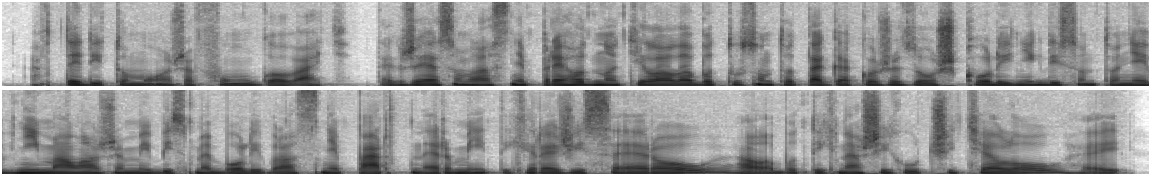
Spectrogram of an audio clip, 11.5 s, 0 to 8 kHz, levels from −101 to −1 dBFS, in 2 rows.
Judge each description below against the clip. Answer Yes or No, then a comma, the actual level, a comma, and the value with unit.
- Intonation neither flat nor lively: No, narrow, 2.0 semitones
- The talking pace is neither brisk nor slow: No, fast, 190 wpm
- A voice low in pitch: No, medium, 150 Hz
